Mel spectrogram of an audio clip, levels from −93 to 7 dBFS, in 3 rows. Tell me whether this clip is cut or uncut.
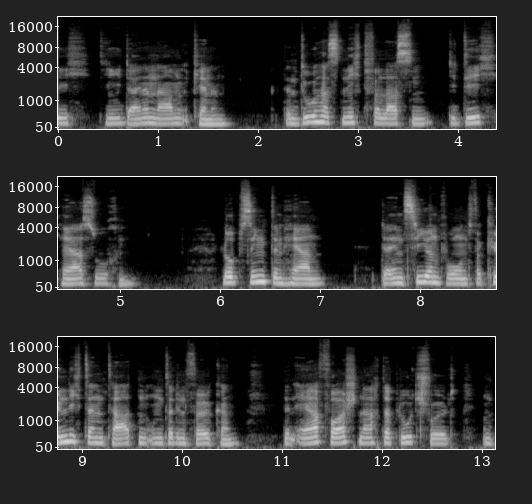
uncut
